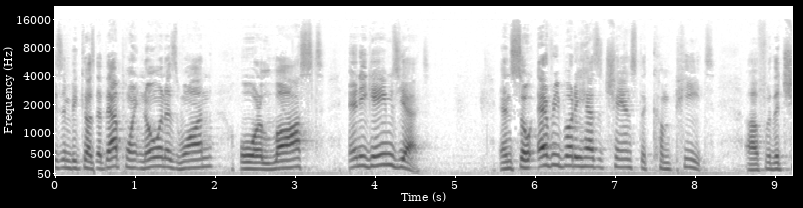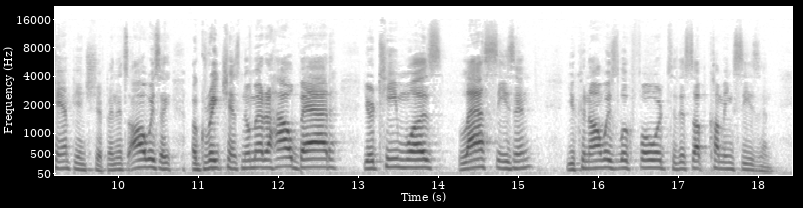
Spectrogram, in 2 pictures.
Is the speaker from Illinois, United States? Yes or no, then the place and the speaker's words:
yes; Chicago, Illinois, United States; I love all sports that are from the city of Chicago, which is my hometown.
